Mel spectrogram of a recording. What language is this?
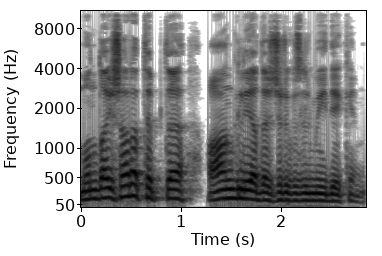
Kazakh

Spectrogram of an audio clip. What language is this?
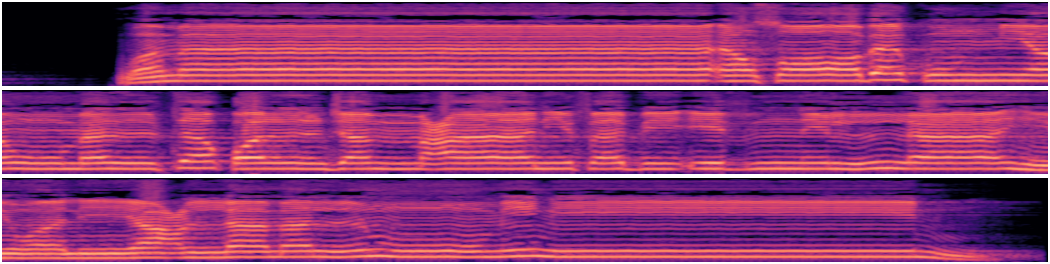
Arabic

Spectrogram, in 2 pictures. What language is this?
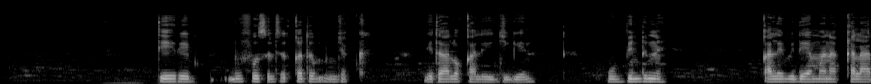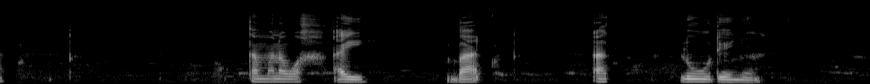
Wolof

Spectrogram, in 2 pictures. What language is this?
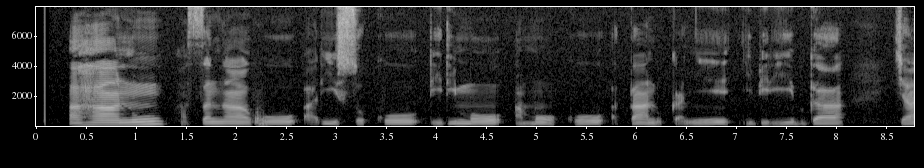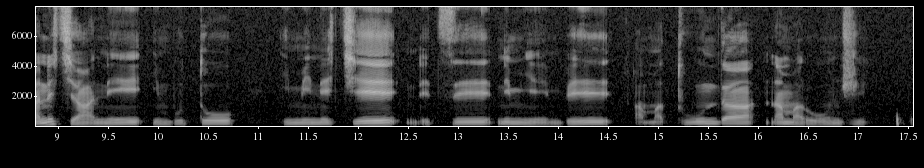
Kinyarwanda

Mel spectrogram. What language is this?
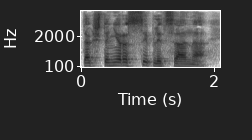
Russian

